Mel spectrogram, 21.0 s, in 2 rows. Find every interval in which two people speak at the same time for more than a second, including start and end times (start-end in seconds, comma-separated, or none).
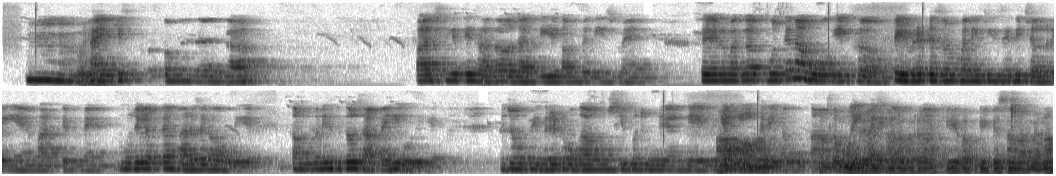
18.7-19.9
